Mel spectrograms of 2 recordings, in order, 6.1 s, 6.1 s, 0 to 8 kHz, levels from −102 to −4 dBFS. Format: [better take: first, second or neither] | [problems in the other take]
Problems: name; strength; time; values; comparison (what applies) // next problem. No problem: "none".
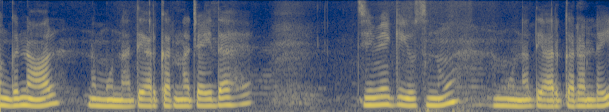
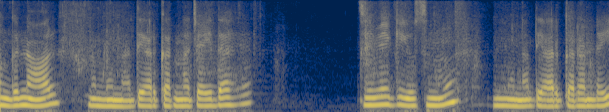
first | noise reduction (neural mask model RNNoise)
